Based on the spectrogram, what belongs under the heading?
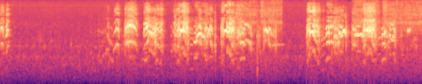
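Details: Pair of cactus parakeets (Eupsittula cactorum), known in northeastern Brazil's Caatinga as periquito-da-caatinga, giving harsh, buzzy squawks in rapid bursts after a quiet opening second and a half, clustered notes with brief pauses, moderately loud against faint background.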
